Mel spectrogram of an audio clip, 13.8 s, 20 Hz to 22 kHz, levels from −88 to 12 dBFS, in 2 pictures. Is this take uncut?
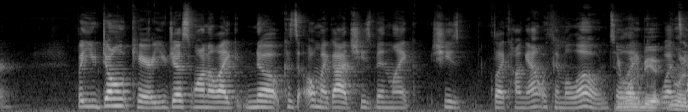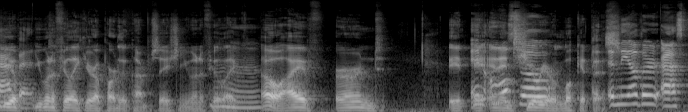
yes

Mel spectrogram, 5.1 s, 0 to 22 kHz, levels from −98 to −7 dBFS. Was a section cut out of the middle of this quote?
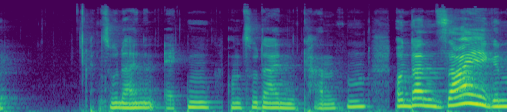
yes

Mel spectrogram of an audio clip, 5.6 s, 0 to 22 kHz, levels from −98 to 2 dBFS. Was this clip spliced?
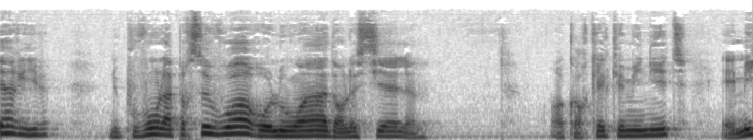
no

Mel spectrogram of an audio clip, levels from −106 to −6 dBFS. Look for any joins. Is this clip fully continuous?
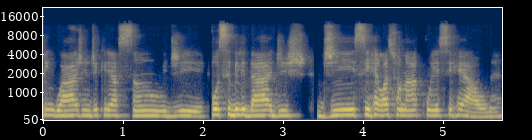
yes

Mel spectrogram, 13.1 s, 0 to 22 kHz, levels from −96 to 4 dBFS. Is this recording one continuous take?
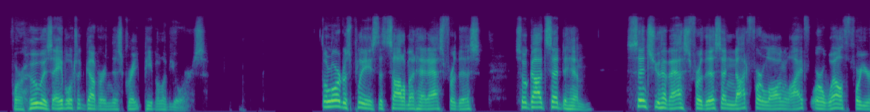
yes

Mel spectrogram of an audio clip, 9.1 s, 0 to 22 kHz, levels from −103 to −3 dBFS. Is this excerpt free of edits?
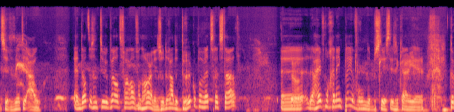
yes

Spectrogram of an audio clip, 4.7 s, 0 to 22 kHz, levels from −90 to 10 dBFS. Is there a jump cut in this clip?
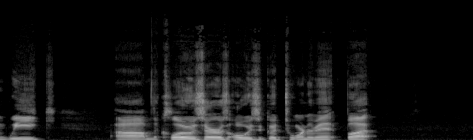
no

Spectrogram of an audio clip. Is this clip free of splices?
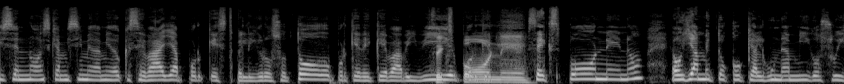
no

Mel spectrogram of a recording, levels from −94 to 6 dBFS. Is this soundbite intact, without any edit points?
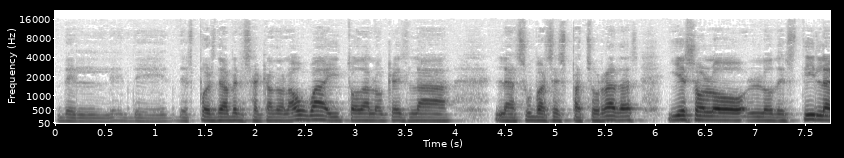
yes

